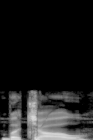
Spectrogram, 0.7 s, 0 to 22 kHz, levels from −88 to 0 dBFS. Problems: none marked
